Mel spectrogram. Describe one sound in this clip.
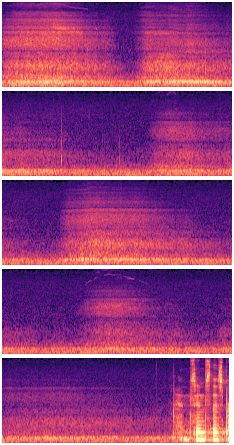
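A woman breathes slowly and deeply, in and out.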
